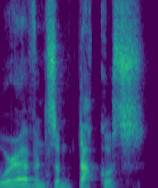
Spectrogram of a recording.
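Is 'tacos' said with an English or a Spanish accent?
Spanish. Tacos is said with an exaggerated Spanish accent. "They're like"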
